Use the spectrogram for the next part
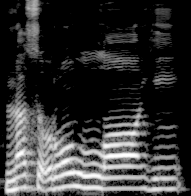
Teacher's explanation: اور صاد جو ہے اس کے اوپر جزم ہے، اور را کے اوپر جو ہے یہ پیش ہے۔ آگے جو لام ہے ہماری اللہ کی، اس کو ہم موٹا کر کے پڑھیں گے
